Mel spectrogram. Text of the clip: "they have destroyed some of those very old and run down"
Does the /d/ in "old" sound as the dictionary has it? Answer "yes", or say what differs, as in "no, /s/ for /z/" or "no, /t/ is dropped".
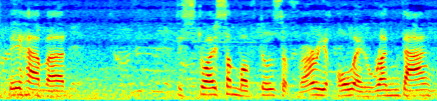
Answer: no, /d/ is dropped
